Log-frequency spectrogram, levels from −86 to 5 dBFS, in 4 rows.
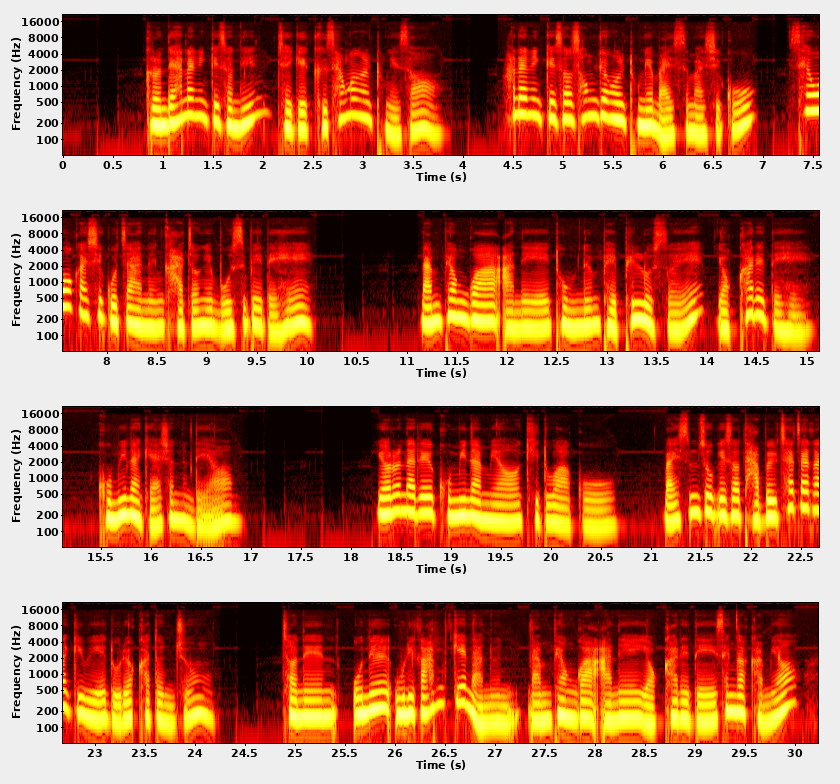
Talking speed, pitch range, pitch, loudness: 260 characters per minute, 140-200 Hz, 160 Hz, -16 LUFS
